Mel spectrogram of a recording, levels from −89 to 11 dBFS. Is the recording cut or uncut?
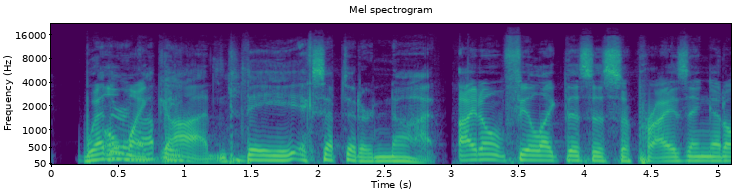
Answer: cut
